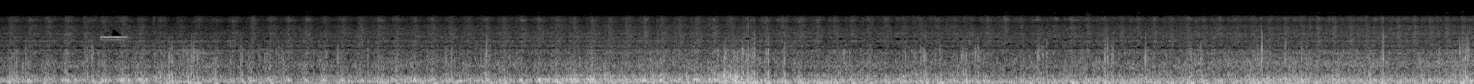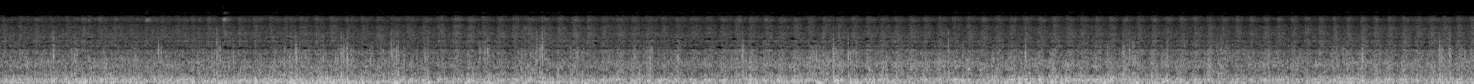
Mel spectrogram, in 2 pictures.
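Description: Indian Railways passenger train running at speed, heard from an open coach doorway: a steady rumble of wheels on rail mixed with rushing wind, with faint clicks now and then as the wheels cross rail joints.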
